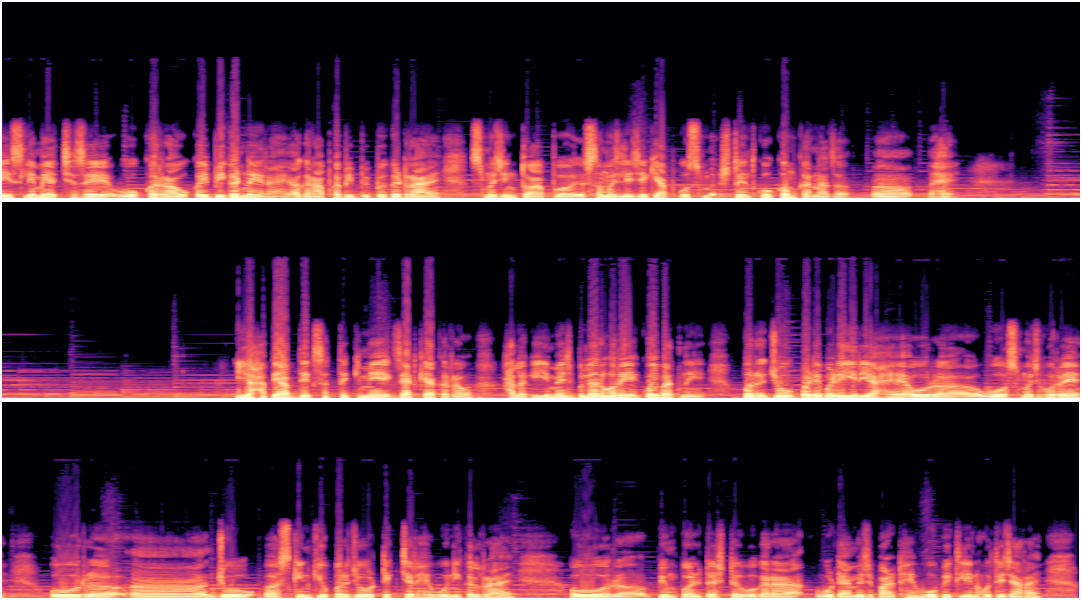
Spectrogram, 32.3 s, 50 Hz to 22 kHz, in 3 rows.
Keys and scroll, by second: 14.9 ctrl+=, 16.4 ctrl+-, 18.9 space, 20.4 ], 25.5 space.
